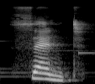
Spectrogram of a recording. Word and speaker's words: cent: c e n t sent sent here c is before e so it says the sound of s sent sent soft c so right here c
